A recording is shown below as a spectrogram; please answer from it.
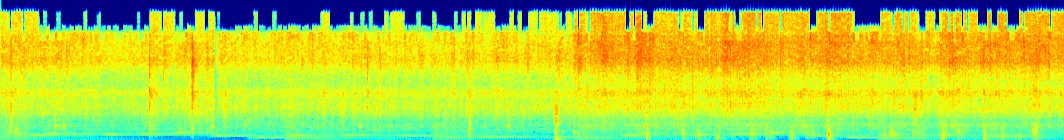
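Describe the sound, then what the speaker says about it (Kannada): Coriander seeds and green chillies fry in hot oil for a cauliflower gravy, a steady crackling sizzle with light stirring scrapes, close and continuous, with no talk. "ಧನಿಯಾ ಮೆಣಸಿನ್ಕಾಯಿನೆಲ್ಲ ಹಾಕೊಂಡು ಫ್ರೈ ಮಾಡಿ"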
